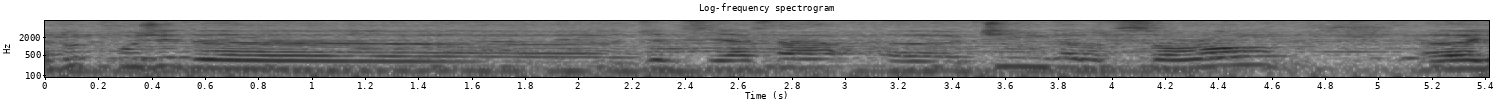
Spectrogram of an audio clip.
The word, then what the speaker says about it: Jasta: Eh bien parce que le producteur qui a participé à l'écriture et qui a participé aux enregistrements, c'est juste Jamey Jasta, ou Jasta comme on prononce, chanteur de Hybrid.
